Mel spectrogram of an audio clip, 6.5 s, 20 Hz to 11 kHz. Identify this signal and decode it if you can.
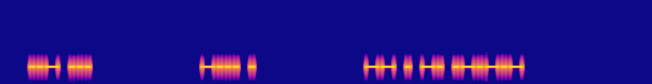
Morse code, heard as a keyed tone, about 30 wpm, 700 Hz. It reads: US BE MEN.
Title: 4x Word-Spacing - Sentences from Top 300 Words - 30wpm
